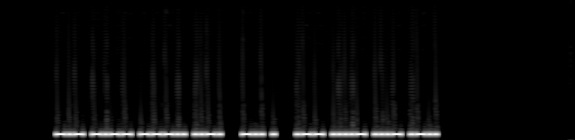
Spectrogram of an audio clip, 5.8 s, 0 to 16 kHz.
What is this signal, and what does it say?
Morse code, heard as a keyed tone, about 40 wpm, 700 Hz. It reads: KY8F DE W4VL
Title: USA Callsign DE Callsign - 4 Characters - 40wpm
